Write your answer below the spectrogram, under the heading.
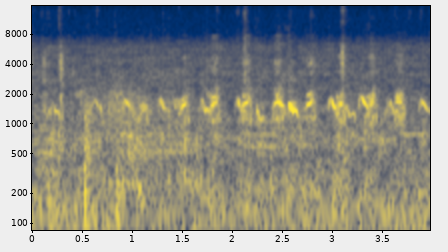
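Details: Flock of ducks beside a lake, many birds calling at once: a steady stream of overlapping nasal, wavering calls, some rising then falling, packed closely together over a low rumbling background.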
